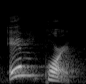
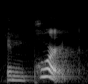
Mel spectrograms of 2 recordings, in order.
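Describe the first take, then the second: First: Import with high first syllable; stress on IMport. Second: Import stressed on PORT, rising. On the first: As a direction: hit IM in import. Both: Shown as a demonstration. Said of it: "many other words like".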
